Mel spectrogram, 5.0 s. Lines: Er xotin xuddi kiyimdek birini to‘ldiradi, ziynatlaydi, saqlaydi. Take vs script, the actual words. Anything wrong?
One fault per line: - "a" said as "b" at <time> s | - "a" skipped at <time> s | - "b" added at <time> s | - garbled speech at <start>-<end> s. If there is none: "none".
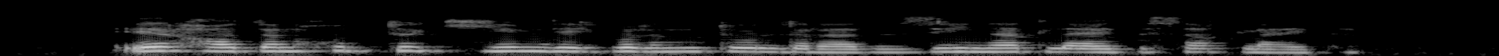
none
